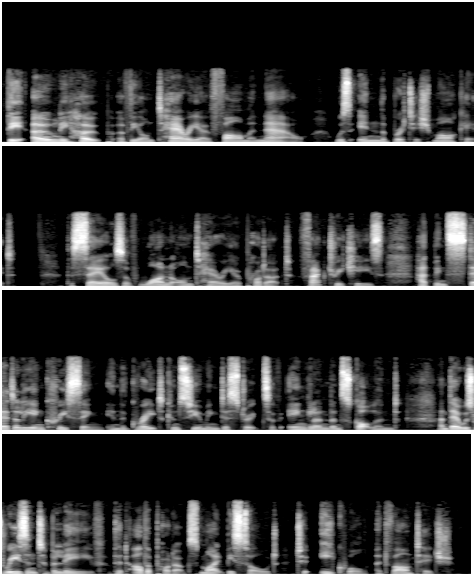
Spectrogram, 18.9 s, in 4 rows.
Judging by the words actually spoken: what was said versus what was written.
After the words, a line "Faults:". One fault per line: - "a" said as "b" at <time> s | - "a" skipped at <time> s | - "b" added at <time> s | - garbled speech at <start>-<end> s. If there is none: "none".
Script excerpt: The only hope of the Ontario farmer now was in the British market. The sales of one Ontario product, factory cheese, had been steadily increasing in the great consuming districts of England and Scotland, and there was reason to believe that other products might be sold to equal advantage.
The only hope of the Ontario farmer now was in the British market. The sales of one Ontario product, factory cheese, had been steadily increasing in the great consuming districts of England and Scotland, and there was reason to believe that other products might be sold to equal advantage.
Faults:
none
